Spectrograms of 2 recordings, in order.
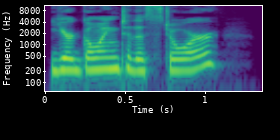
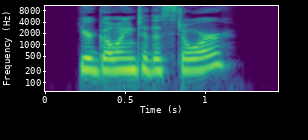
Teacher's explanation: with a flat intonation it sounds like a simple statement but if you say it with Rising intonation you're going to the store it sounds like a question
